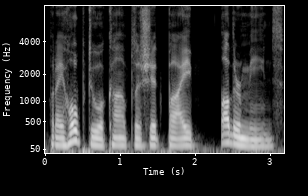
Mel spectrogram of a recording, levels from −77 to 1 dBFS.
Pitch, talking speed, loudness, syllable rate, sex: 105 Hz, 170 wpm, -17 LUFS, 4.9 syllables/s, male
